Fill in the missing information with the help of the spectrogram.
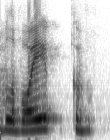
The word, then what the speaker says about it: Blagojevich: June 2007, Governor Rod Blagojevich.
